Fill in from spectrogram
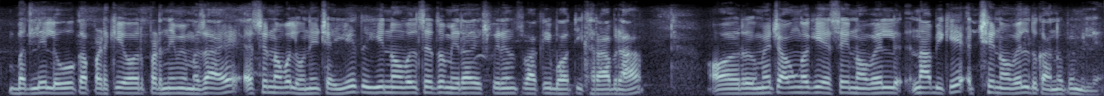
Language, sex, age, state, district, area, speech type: Urdu, male, 18-30, Delhi, Central Delhi, urban, spontaneous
